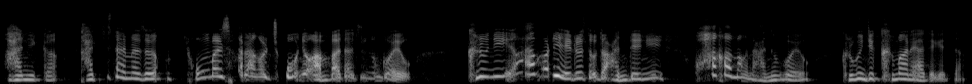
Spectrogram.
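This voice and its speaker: A woman's voice: sits high, big pitch swings, normal speed, gravelly. A middle-aged woman preacher giving a dawn sermon, telling a personal testimony in an earnest, emotional way and often turning to speak straight to the congregation. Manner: earnest, emotional storytelling with rhetorical asides to the congregation.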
